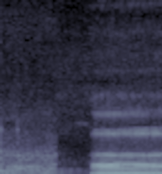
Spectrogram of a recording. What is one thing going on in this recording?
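A man speaks into microphones in a clear, steady voice.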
